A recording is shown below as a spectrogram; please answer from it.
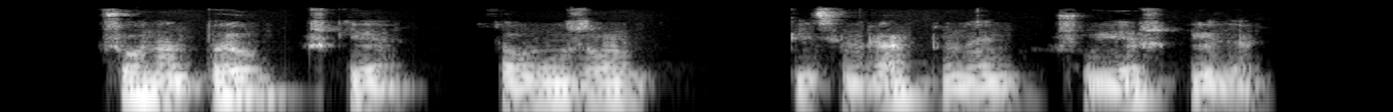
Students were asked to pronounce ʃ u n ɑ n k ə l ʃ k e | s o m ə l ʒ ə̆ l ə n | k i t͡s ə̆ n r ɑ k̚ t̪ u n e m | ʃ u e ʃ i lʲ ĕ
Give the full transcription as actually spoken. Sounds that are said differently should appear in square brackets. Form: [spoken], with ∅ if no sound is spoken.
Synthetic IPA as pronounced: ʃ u n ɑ n [p] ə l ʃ k e | s o m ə l ʒ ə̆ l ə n | [p] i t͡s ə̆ n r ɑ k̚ t̪ u n e m | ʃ u e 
